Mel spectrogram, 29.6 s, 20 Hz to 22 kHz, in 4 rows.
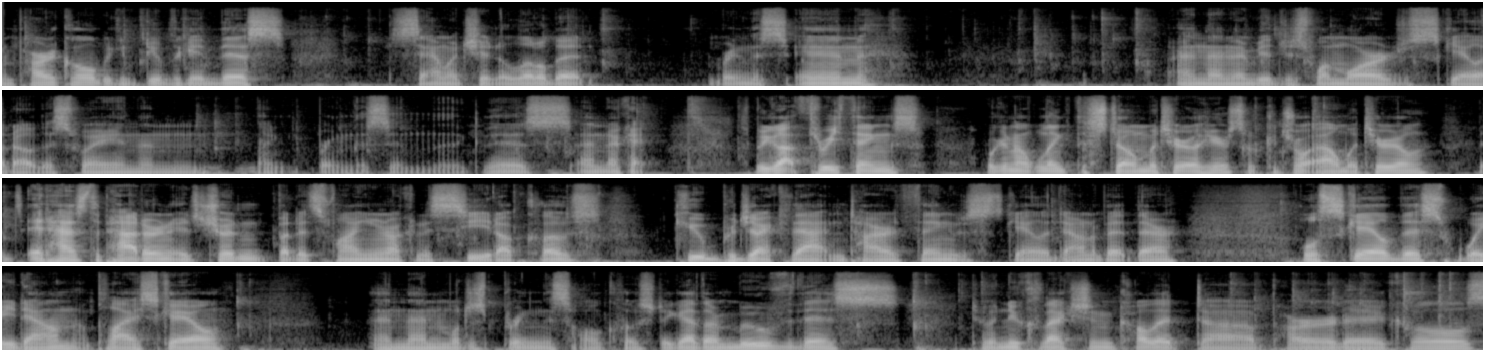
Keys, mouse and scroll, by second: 0.1 Tab, 0.5-6.9 typing, 0.8 Tab, 3.4 click, 4.9 shift+click, 5.2 Tab, 7.9 r, 8.3 Escape, 8.5 Tab, 9.0 g, 9.2 shift+z, 10.1 Tab, 13.5 ctrl+l, 15.9 shift+click, 16.3 ctrl+a, 16.9 Tab, 17.1 a, 17.6 u, 18.2 Tab, 18.6 Tab, 18.9 a, 19.3 a, 19.4 s, 19.8 click, 20.2 Tab, 21.1 s, 21.6 click, 21.8 s, 22.1 ctrl+a, 23.2 click, 24.6 g, 25.3 shift+click, 26.7 m, 29.4 Return.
